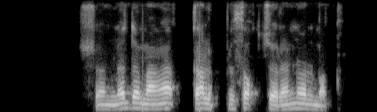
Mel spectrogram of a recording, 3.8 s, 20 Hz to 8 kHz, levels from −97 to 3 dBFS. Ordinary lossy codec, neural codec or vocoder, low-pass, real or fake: Opus, 24 kbps; none; 7.2 kHz; real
